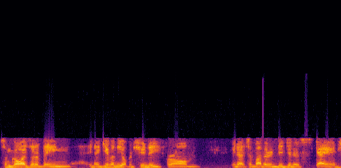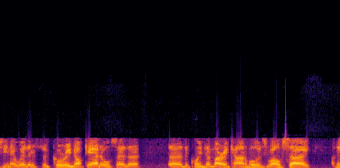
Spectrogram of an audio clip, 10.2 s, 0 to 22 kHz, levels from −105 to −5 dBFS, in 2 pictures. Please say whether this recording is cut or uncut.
uncut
